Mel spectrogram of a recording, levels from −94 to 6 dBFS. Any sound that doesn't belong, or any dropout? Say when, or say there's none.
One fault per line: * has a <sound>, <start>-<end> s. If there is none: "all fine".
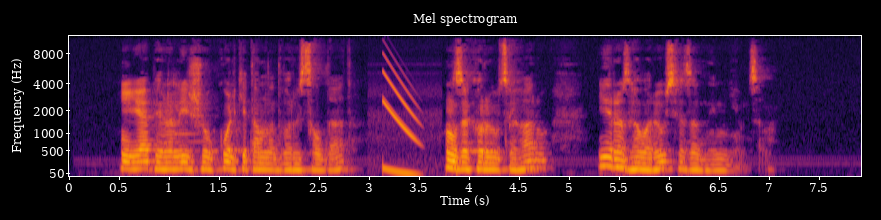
* has a chirp, 3.1-3.6 s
